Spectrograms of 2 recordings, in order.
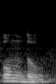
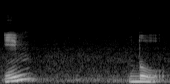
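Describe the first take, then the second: First: The word begins with a 'u' vowel. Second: The word begins with an 'i' vowel. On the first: The speaker calls it wrong. "kita tak baca umdu" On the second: The speaker calls it right. "Contoh perkataan yang saya ingat"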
